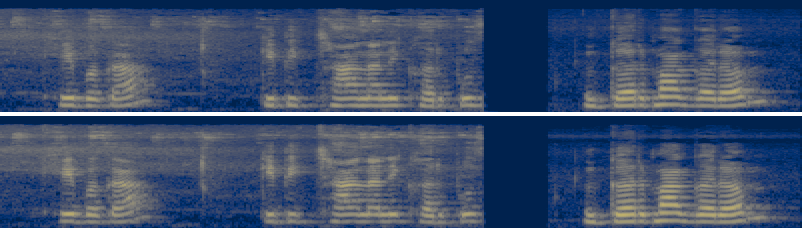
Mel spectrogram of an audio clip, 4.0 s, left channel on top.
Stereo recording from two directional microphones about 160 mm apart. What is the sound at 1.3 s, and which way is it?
A woman's voice, 55° left (ahead or behind).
